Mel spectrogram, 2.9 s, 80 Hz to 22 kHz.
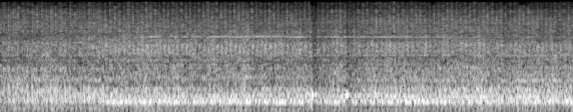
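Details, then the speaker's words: Chrysler 200 after coolant leak repair and refill, idling during leak check: steady, even idle with smooth hiss, no knocks or misses; engine healthy, no leak around engine. "All right, as you can hear, the engine is running."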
